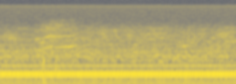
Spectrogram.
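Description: Near silence: a faint steady hum, with a faint short chirp about half a second in.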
